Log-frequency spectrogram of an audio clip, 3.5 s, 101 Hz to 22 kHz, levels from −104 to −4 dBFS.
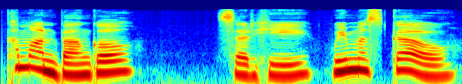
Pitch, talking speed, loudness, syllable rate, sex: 215 Hz, 140 wpm, -13 LUFS, 3.4 syllables/s, female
